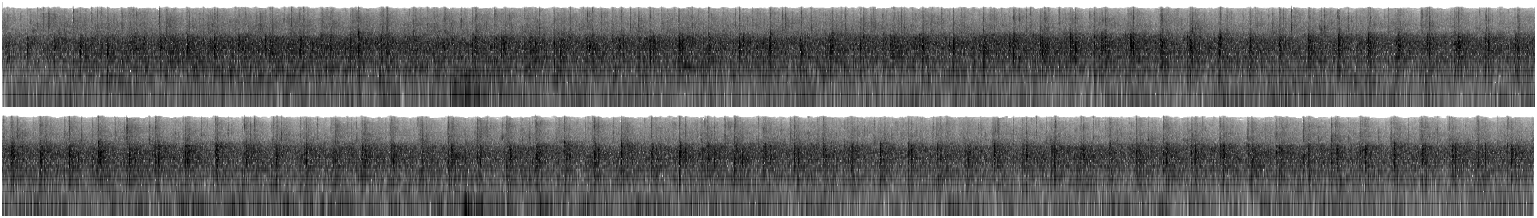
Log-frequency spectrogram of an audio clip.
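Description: A large audience applauding, breaking out suddenly after a silence and going on steadily.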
